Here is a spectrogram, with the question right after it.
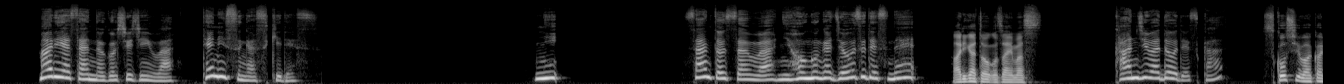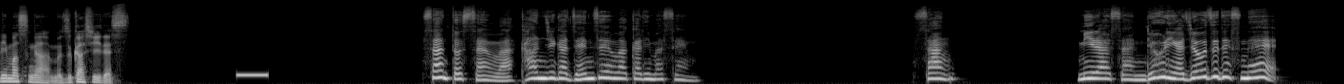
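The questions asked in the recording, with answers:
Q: サントスさんは漢字が全然わかりません。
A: ×(少しわかります)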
